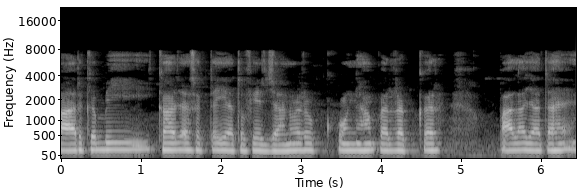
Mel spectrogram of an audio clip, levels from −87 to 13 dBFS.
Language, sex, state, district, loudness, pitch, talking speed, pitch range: Hindi, male, Chhattisgarh, Sukma, -18 LUFS, 140 Hz, 175 wpm, 140-150 Hz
